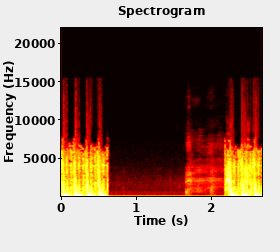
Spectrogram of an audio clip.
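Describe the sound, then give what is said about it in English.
Loud volleys of rapid gunshot sound effects, played from a soundboard, crackle in two bursts, one at the start and one at the end, separated by a brief lull with faint background noise. “Yeah, right, I'm going to get some gunshots in here.”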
